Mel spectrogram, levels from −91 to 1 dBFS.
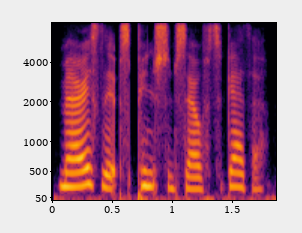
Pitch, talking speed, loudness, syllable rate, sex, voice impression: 225 Hz, 160 wpm, -19 LUFS, 6.3 syllables/s, female, feminine, slightly young, tensed, fluent, slightly cute, slightly refreshing, friendly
